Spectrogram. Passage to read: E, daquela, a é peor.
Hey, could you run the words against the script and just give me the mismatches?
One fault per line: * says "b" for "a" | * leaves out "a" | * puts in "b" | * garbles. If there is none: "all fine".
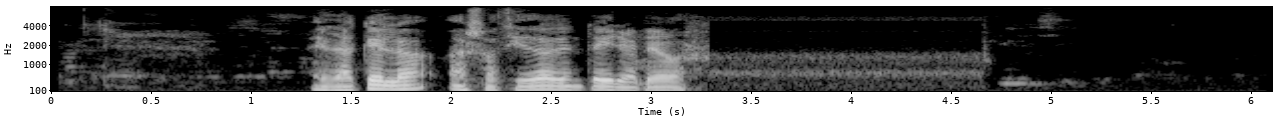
* puts in "sociedade enteira"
